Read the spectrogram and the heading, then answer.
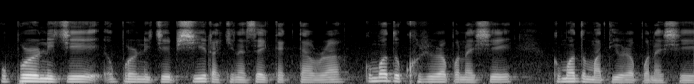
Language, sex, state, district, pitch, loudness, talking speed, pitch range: Nagamese, male, Nagaland, Dimapur, 115 Hz, -19 LUFS, 175 wpm, 110-125 Hz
